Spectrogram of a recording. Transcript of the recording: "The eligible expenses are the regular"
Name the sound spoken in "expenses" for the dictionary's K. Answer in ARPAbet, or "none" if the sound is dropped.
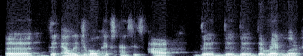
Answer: K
